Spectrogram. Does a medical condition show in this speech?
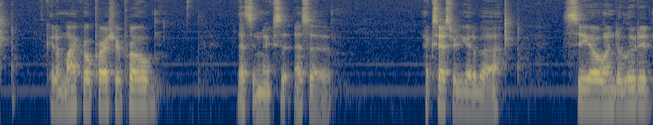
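No.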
